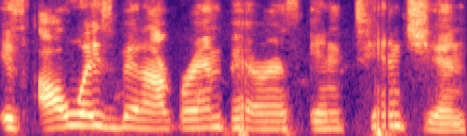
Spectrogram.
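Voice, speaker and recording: Noticeable background noise sits behind a woman who speaks with ordinary pitch variation in a dry, close sound with no echo. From US South. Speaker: guest fighting to keep family land. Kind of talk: talk show interview.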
